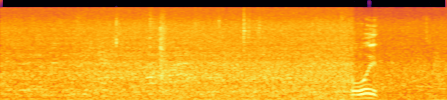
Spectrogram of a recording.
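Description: Steady rush of air with a low rumble from a large metal electric fan blowing toward the microphone. A man gives a short exclamation near the end.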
